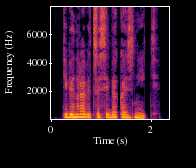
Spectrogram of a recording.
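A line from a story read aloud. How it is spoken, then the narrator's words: Calm reply. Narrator (Russian): ответила спокойно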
